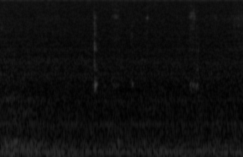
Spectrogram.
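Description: Near silence: room tone, with a few faint light clicks about a second in and once near the end as a small die-cast toy car is turned in the fingers.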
